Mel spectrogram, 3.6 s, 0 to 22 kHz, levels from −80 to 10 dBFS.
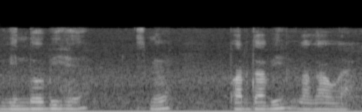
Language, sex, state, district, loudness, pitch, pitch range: Hindi, male, Arunachal Pradesh, Papum Pare, -19 LUFS, 120 Hz, 115-125 Hz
